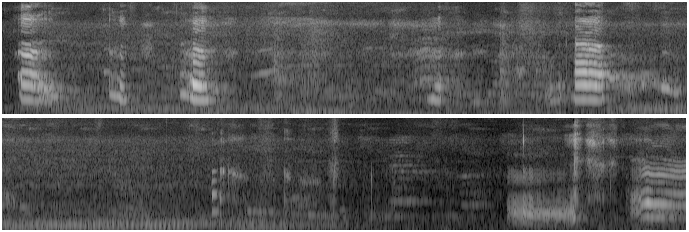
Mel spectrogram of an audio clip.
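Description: A young child cries and whimpers in short, high-pitched bursts while unwell with a cough and cold.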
